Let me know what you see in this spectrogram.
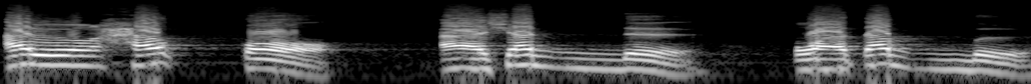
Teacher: nggak boleh ada suara hamzah sukun. Dan juga nggak boleh ada suara ha. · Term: Qalqalah akbar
